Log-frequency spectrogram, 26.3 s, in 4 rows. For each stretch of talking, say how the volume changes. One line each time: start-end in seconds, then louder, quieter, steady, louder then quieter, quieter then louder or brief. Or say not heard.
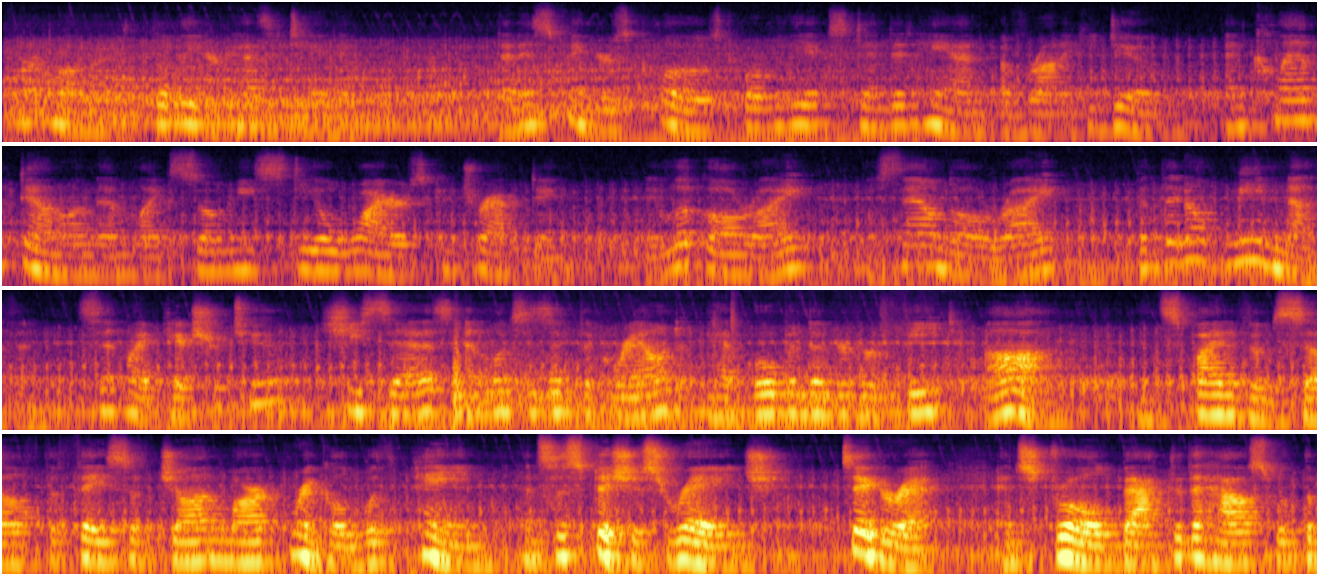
0.1-26.2 louder.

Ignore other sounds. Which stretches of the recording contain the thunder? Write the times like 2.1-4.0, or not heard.
15.2-17.9.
